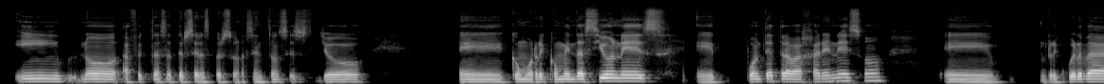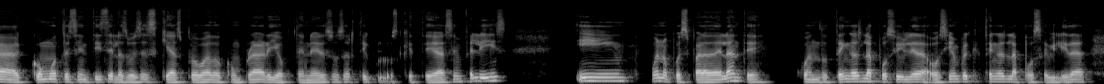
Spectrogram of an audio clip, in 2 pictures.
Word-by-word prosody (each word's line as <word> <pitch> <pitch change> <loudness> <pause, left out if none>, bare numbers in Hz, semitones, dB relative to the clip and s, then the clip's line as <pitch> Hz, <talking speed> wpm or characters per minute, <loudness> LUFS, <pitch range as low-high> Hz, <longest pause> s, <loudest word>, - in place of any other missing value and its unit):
y 135 0 +1 0.2
no 125 -1 +4
afectas 115 0 -4
a 110 - -3
terceras 100 0 -2
personas. 100 0 -6
Entonces 115 +6 -6
yo, 115 -4 +1 0.9
eh, 110 -1 +2
como 115 -1 +3
recomendaciones, 125 +5 +4 0.3
eh, 105 +1 -3 0.2
ponte 125 +2 +1
a 135 - -1
trabajar 130 0 +2
en 145 +4 0
eso, 170 +1 -2 0.6
eh, 105 -2 0 0.4
recuerda 115 0 +3
cómo 125 +3 +1
te 115 - -2
sentiste 115 -1 -3
las 110 -2 -1
veces 110 +1 -3
que 105 - -2
has 105 0 +1
probado 110 0 0
comprar 110 +2 0
y 110 - 0
obtener 100 +1 -3
esos 110 +1 -7
artículos 115 -4 -8
que - - -8
te 100 +1 -1
hacen 110 +5 -3
feliz 160 +4 0 0.7
y 165 0 0 0.2
bueno, 150 -4 0
pues, 105 -1 -3
para 105 -1 +4
adelante, 110 -2 +1 0.2
cuando 110 -1 -4
tengas 135 +4 +2
la 135 -1 +1
posibilidad 120 -1 +1
o 110 - 0
siempre 130 +4 -2
que 135 - -18
tengas 125 -1 -3
la 115 -2 -2
posibilidad 105 +2 -2
115 Hz, 140 wpm, -21 LUFS, 105-130 Hz, 0.9 s, no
